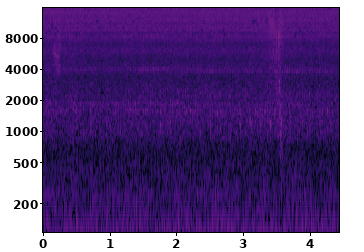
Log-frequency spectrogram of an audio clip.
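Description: Steady low rumble of distant motor traffic and engines, with a faint steady hum and a couple of faint brief ticks.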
